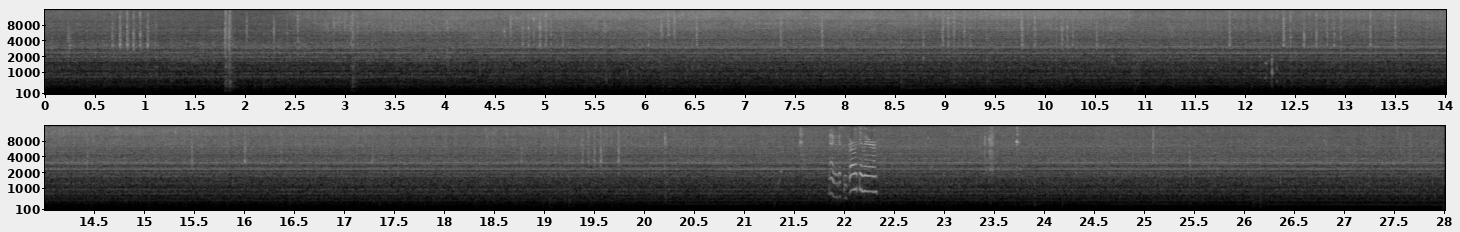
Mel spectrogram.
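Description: Onions, peppers and diced chicken frying with a steady sizzle in a nonstick wok, stirred with a wooden spoon, over a steady high whine. About three quarters of the way through comes a brief, louder wavering squeak.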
